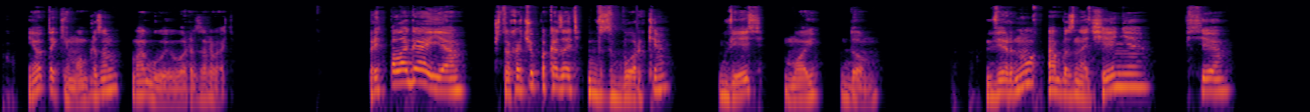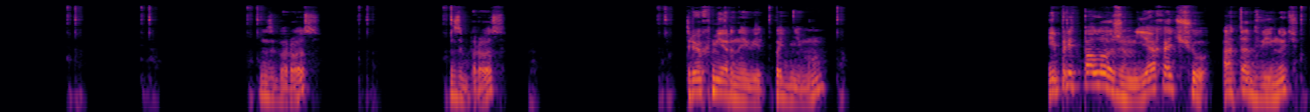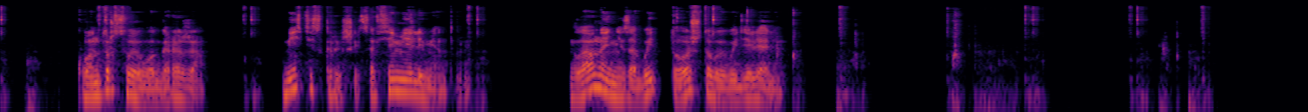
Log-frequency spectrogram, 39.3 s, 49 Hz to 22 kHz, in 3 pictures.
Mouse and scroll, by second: 3.3 middle click, 3.7 scroll down 2, 4.0 middle click, 4.9 middle click, 5.0-7.2 scroll down 1, 9.3-9.6 scroll down 2, 10.2 click, 13.7 click, 14.4 click, 15.5 click, 16.6 click, 17.4 click, 19.6 click, 20.7 click, 26.0 click, 27.1 click, 28.5 click, 30.8 click, 33.1 click, 34.5-35.6 middle drag, 36.3 click, 37.4 click, 38.1-39.2 middle drag.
